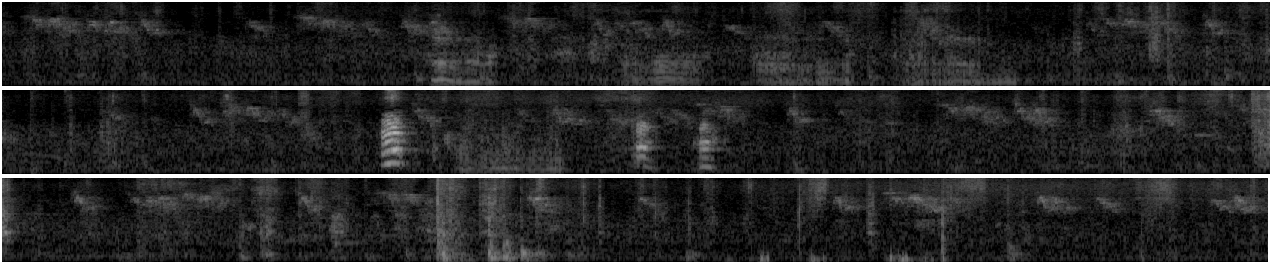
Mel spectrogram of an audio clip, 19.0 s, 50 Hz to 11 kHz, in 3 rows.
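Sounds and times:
puppies growling: 0:01.9 - 0:05.3, 0:08.4 - 0:10.0.

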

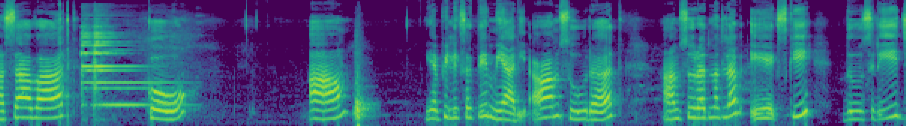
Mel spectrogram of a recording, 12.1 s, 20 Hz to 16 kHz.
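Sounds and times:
bell ringing: 0:01.1 - 0:02.8.

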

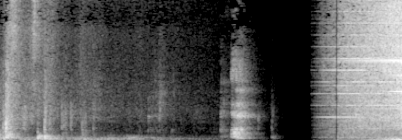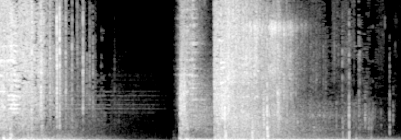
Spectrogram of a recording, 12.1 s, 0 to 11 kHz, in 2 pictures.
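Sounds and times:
cinematic riser whoosh: 0:04.7 - 0:09.0.

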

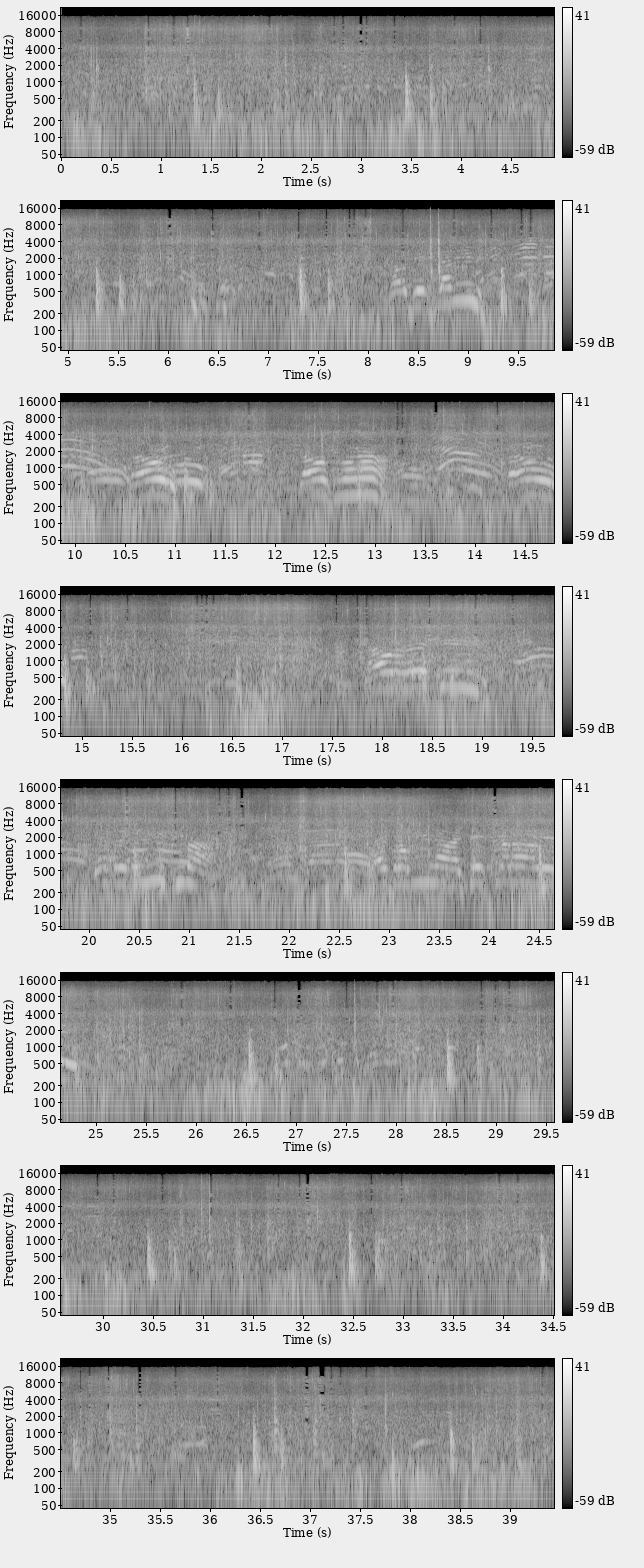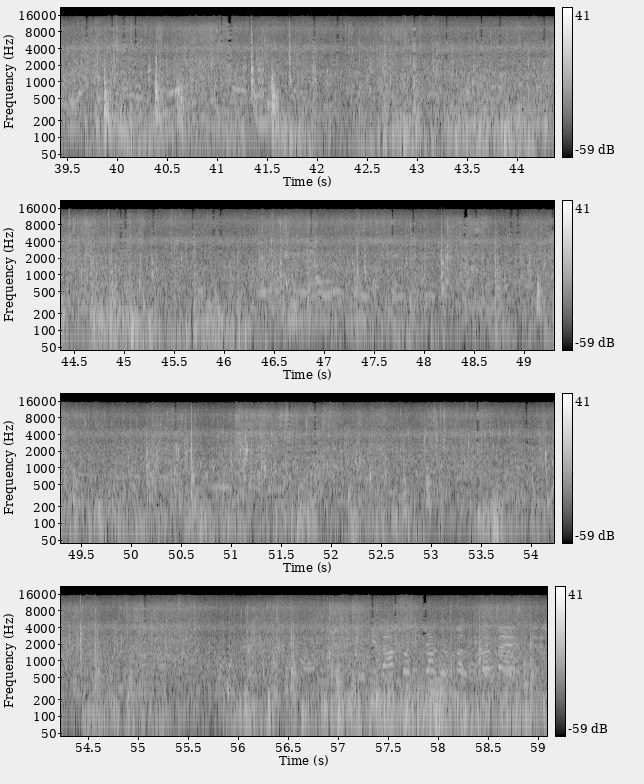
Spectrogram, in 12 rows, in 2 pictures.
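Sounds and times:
oars knocking in wooden oarlocks: 0:00.0 - 0:59.0
water noise: 0:00.0 - 0:59.0
wind buffeting microphone: 0:00.0 - 0:59.0.

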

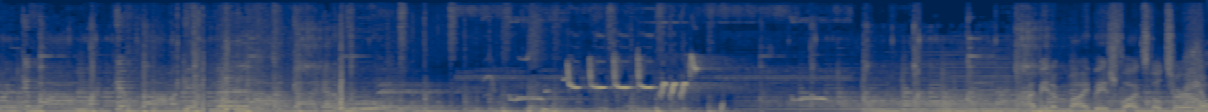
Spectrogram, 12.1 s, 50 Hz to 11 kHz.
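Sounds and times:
background music: 0:00.0 - 0:12.0
high sharp bird chirps: 0:04.7 - 0:08.4.

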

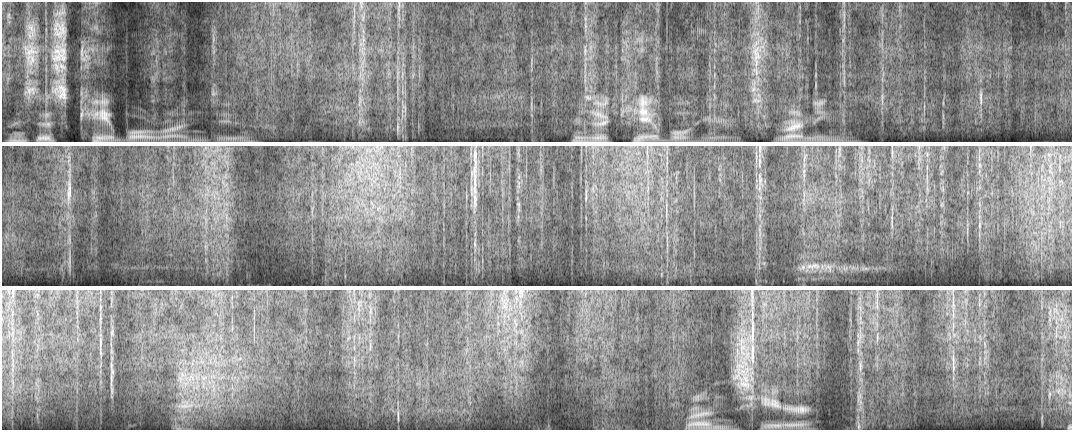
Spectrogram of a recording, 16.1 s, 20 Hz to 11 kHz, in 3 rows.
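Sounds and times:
branches and leaves rustling: 0:00.0 - 0:16.0
footsteps through brush: 0:00.0 - 0:16.0
twigs crackling: 0:00.0 - 0:16.0.

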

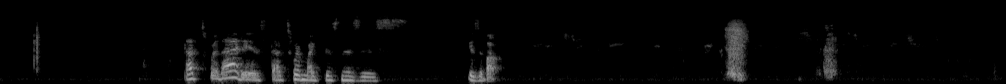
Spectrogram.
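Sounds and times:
faint room noise: 0:00.0 - 0:10.0
person sharp burst of breath: 0:07.2 - 0:07.5.

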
